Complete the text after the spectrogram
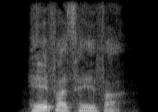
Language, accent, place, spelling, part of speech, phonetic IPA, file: German, Germany, Berlin, Helfershelfer, noun, [ˈhɛlfɐsˌhɛlfɐ], De-Helfershelfer.ogg
- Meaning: accessory; accomplice (to a crime)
